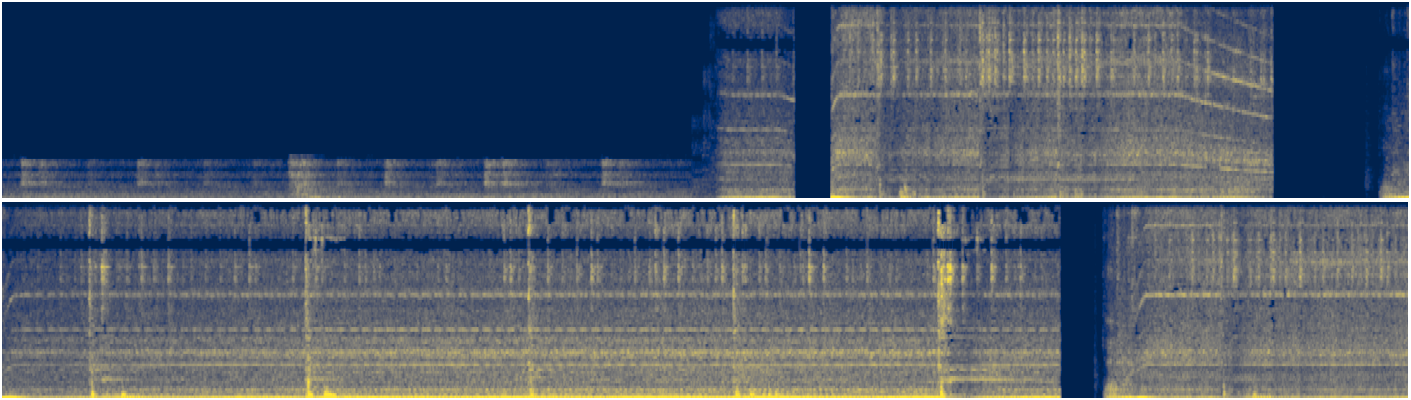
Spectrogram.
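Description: Circular saw blade spinning at speed: a loud, steady motor hum with a high whine, and a couple of sharp hits as pears drop onto the blade and are shredded. The first several seconds are muffled and quieter, with a slow regular pulsing, before the saw sound comes in at full volume about seven seconds in.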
